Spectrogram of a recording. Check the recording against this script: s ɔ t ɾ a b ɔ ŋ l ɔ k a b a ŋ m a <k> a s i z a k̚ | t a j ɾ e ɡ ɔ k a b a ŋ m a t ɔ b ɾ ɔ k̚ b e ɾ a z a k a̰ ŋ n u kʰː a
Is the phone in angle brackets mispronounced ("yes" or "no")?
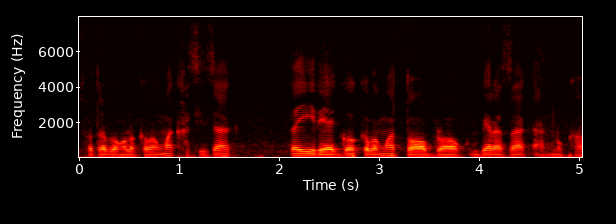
yes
